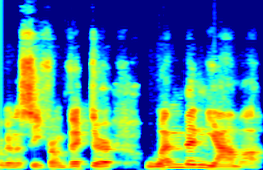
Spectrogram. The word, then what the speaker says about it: Wembanyama: What do you guys think we're going to see from Victor Wembanyama? Wembanyama, that's how I've seen how to pronounce it.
